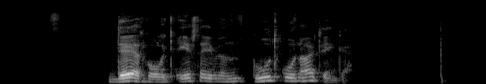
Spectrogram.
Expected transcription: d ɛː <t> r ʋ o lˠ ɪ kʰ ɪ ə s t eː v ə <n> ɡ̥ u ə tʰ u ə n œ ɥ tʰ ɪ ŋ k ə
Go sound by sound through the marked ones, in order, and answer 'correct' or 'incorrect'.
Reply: incorrect, correct

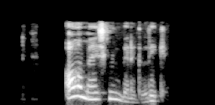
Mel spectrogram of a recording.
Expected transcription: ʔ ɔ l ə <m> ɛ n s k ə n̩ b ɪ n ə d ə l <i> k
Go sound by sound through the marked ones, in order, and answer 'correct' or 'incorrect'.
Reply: correct, correct

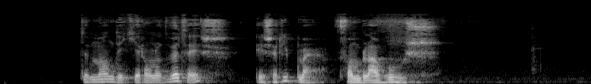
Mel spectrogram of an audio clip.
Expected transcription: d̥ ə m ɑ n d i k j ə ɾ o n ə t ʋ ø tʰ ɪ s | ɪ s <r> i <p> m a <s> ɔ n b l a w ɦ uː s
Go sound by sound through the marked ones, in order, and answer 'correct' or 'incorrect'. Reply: correct, correct, incorrect

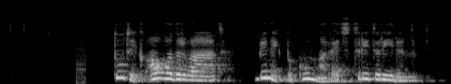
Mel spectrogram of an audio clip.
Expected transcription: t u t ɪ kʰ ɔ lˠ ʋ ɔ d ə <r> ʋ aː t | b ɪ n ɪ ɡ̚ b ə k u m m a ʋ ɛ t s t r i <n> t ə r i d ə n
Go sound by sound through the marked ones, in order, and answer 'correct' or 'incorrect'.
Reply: correct, incorrect

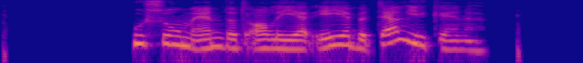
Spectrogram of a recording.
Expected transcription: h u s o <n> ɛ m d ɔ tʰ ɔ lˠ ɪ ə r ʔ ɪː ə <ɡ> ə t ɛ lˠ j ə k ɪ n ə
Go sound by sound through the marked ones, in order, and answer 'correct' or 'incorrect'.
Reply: incorrect, incorrect

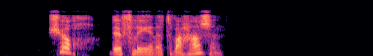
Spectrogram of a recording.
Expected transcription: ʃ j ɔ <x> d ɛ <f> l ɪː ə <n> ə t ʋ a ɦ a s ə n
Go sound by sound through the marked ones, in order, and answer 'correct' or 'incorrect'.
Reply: correct, correct, correct

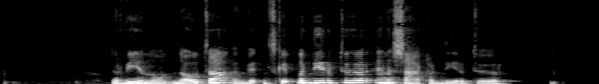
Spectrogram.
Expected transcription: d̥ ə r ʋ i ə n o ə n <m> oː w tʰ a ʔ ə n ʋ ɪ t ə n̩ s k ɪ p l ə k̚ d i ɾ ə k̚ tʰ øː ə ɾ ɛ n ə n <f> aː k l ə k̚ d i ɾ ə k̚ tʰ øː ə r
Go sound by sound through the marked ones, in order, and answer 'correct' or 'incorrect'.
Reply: incorrect, incorrect

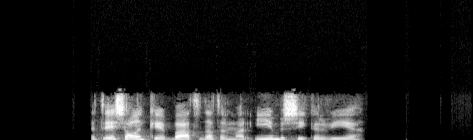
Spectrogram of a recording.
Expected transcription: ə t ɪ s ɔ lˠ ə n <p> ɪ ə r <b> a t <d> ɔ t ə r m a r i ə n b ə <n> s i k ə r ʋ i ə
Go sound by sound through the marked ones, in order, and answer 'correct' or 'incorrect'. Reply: incorrect, correct, correct, incorrect

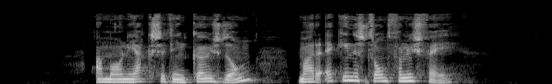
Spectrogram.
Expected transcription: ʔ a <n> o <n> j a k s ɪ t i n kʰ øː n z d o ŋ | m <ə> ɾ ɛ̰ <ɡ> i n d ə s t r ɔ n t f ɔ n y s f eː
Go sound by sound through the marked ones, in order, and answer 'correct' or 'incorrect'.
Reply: incorrect, correct, incorrect, incorrect

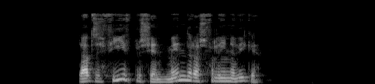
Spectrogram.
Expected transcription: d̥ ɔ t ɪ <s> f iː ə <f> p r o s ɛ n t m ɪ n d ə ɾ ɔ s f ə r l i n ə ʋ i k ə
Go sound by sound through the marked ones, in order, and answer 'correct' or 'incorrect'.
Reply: correct, correct

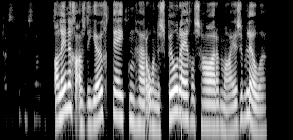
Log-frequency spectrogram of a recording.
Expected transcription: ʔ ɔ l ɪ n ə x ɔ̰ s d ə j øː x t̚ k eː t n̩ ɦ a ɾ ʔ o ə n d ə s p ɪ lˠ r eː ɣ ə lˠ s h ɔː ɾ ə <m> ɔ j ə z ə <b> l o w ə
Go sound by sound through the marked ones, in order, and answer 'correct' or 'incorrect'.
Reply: correct, correct

